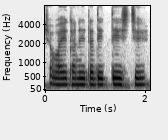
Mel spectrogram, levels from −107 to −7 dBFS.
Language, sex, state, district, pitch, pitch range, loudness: Bengali, female, Tripura, West Tripura, 220 Hz, 220-225 Hz, -14 LUFS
